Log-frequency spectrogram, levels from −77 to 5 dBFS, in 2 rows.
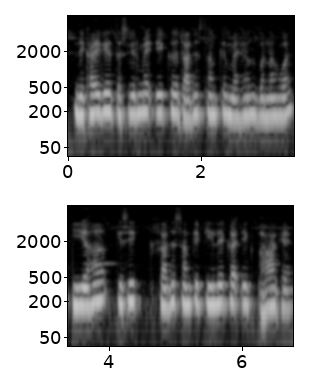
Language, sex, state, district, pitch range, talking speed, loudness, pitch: Hindi, male, Rajasthan, Nagaur, 170-190 Hz, 175 wpm, -24 LUFS, 185 Hz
